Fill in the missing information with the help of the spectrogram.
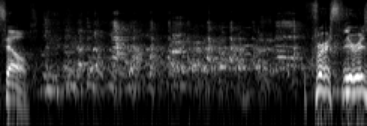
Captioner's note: laughter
